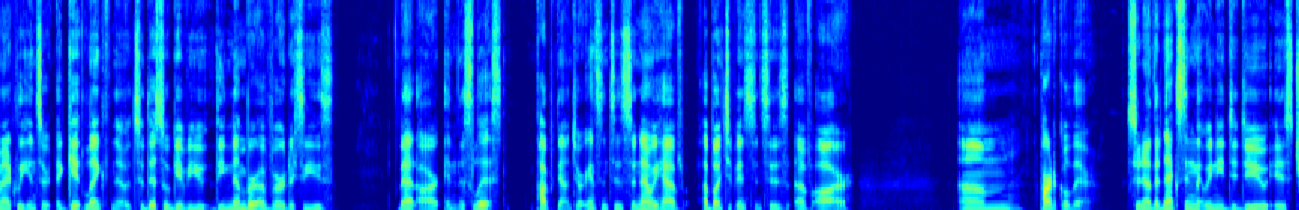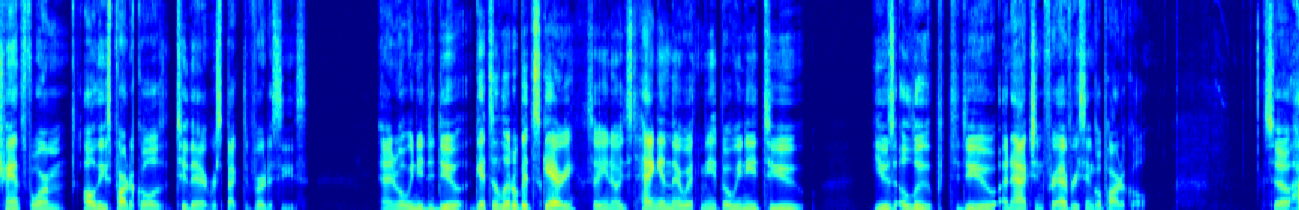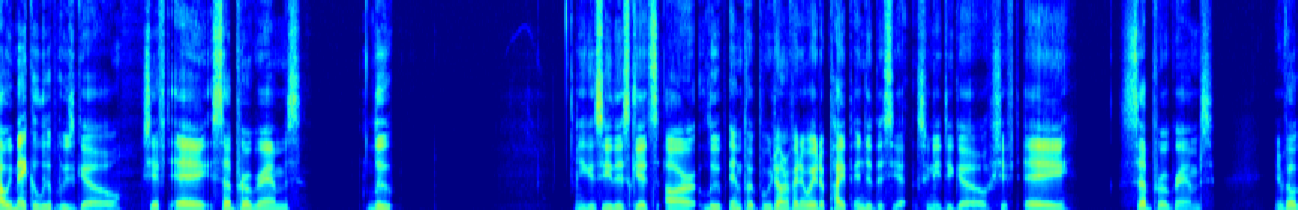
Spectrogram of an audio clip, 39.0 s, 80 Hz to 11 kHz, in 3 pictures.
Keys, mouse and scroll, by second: 0.5 click, 6.3 click, 7.2-7.7 scroll down 1, 7.7 middle click, 7.8-10.7 scroll down 1, 10.7 middle click, 13.6 click, 15.6 click, 15.6 middle click, 16.0-19.3 scroll down 1, 24.2-25.7 scroll down 1, 25.7 click, 26.4 shift+a, 29.7 click, 31.8 click, 35.0 click, 35.1 shift+a.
